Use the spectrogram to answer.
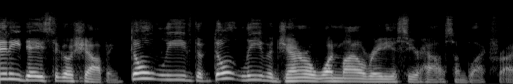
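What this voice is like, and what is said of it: Usual voice. Nothing is said of it.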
